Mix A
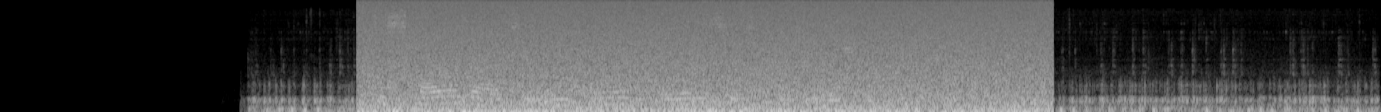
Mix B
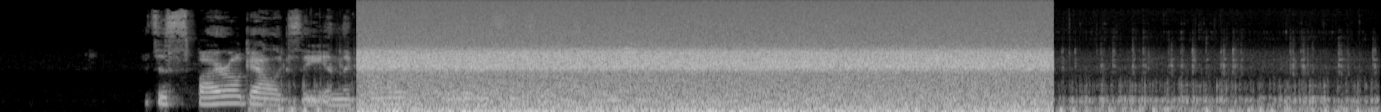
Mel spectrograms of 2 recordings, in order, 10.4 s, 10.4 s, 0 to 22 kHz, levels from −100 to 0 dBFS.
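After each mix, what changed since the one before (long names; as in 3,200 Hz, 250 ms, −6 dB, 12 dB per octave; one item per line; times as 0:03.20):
speech: entry −1.65 s
master: add flat-topped bell 2,800 Hz +14 dB 1.2 octaves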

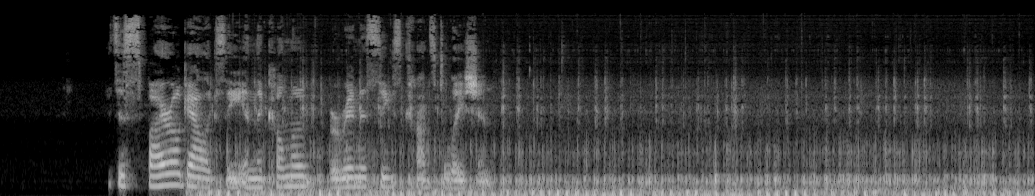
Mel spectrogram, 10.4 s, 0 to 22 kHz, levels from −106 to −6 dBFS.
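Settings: second sound: muted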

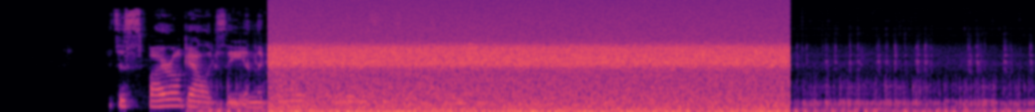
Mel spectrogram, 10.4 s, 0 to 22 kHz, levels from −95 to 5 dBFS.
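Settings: second sound: unmuted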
